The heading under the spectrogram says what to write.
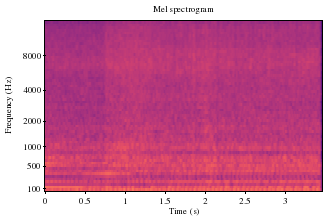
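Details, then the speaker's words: Freshly built mild 340 V8 with a Holley carburetor, cold: a strong, even drone at fast idle with no knocks, ticks or misses. Oil pressure is 70 psi at 2,000 rpm; the engine sounds healthy. "and now fuel pump and now let's get it started starter we just finished building this border with the felling oil pop and here's the pressure"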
